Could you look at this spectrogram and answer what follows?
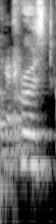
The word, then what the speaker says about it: Proust: I think it's pronounced Proust.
